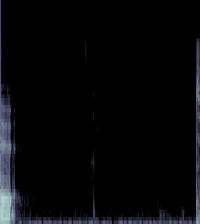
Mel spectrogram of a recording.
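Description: A faint computer mouse click about a second in, amid near silence.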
